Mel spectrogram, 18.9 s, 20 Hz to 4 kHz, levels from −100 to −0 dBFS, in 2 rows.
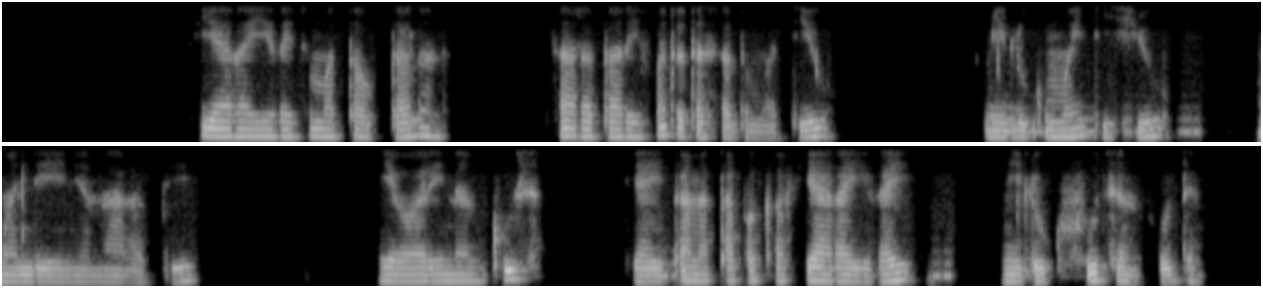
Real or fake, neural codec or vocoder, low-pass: real; none; 3.6 kHz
